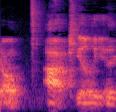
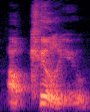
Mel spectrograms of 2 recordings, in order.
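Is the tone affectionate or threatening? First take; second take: affectionate; threatening. First: It sounds affectionate and playful, meant as a hug. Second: It sounds threatening, like a real intent to hurt.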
